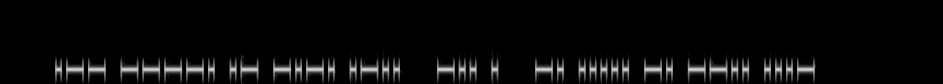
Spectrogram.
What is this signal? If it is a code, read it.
Morse code, heard as a keyed tone, about 21 wpm, 700 Hz. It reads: W9ACL DE N5NZV
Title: USA Callsign DE Callsign - 5 Characters - 22wpm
